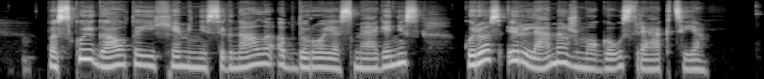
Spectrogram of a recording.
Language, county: Lithuanian, Kaunas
